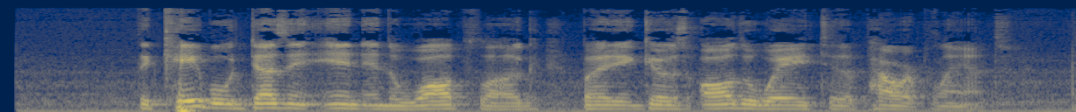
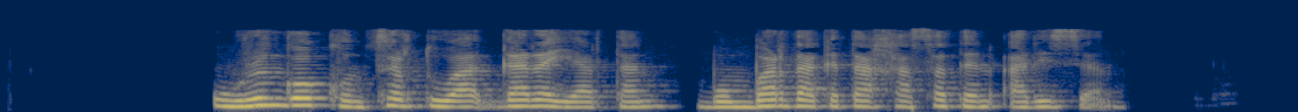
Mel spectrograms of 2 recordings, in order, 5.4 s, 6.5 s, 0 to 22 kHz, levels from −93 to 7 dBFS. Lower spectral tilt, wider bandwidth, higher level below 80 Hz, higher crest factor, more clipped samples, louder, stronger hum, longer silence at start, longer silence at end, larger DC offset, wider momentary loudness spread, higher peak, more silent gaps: second, -5 dB/octave vs -6.5 dB/octave; first, 16 kHz vs 7.8 kHz; first, -32 dBFS vs -70 dBFS; about the same, 20 dB vs 20 dB; neither; about the same, -20 LUFS vs -21 LUFS; neither; second, 0.1 s vs 1.05 s; second, 0 s vs 0.85 s; neither; about the same, 13 LU vs 12 LU; first, 0 dBFS vs -4 dBFS; second, none vs 3.42-3.48 s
